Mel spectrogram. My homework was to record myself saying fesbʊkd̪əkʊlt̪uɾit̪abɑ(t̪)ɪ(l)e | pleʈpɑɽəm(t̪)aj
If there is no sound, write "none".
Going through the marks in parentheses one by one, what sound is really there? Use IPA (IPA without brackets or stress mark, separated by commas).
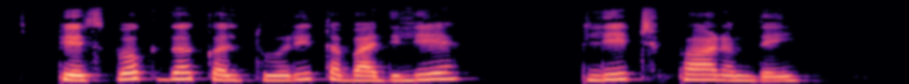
d̪, l, d̪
